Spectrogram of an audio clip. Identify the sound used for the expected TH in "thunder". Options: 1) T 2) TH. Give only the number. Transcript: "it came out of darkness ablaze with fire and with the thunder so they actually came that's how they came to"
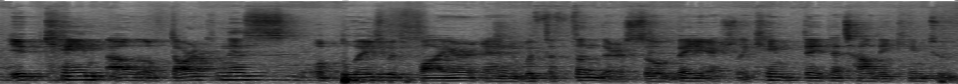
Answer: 2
